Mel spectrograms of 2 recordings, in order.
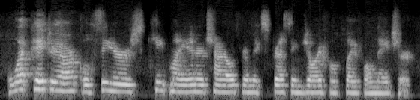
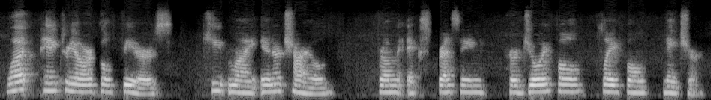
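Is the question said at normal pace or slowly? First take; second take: normal pace; slowly. First: It is said at a normal pace. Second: It is said very slowly.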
